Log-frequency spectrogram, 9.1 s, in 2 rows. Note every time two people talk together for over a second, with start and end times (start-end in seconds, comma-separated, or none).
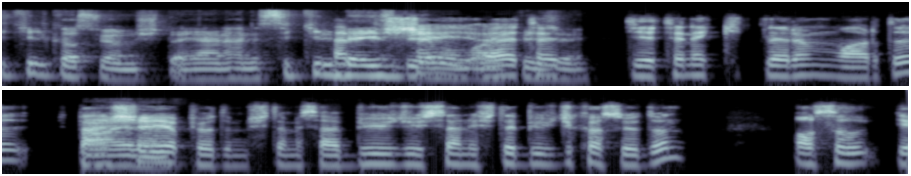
1.6-2.9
